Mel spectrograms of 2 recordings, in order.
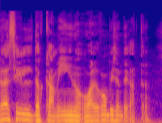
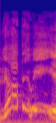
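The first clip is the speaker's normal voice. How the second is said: mock gushing owner; 7 dB quieter, slower than usual.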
